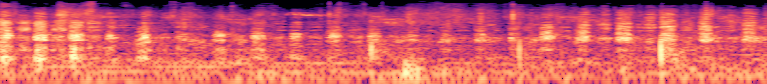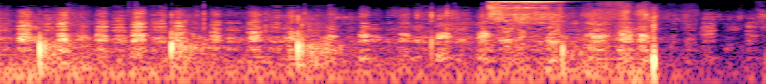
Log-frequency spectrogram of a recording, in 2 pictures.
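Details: A Bull Terrier, from a male aged three and a female aged two, pants rapidly in quick, breathy bursts.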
